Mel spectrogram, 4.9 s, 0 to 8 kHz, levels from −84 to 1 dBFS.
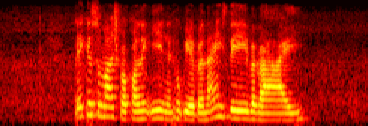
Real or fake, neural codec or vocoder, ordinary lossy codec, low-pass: fake; vocoder, 44.1 kHz, 128 mel bands, Pupu-Vocoder; Opus, 16 kbps; 7.2 kHz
